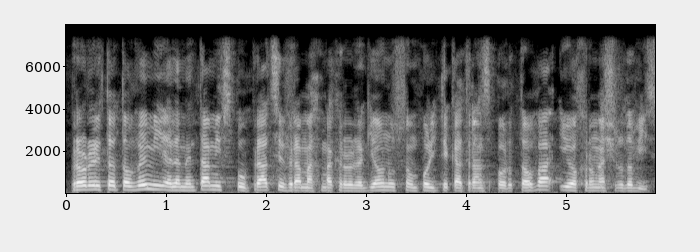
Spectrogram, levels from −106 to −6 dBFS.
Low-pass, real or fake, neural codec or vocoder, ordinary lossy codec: 7.2 kHz; fake; vocoder, 44.1 kHz, 128 mel bands, Pupu-Vocoder; none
